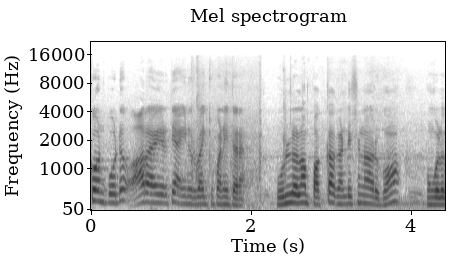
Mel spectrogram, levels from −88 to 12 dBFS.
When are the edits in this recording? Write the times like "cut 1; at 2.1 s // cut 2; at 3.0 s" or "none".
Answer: cut 1; at 2.2 s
